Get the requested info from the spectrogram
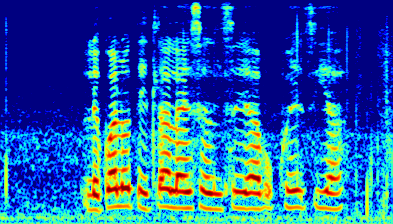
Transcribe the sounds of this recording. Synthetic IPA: lɪkʼwalɔtʼɪt͡ɬʼalaɛsɛn̩sɪjabʊkʰwet͡sʼija

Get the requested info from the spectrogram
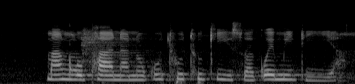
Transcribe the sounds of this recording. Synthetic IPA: maŋ͡ǃʱupʰananok̬ʼutʰutʰuk̬ʼiswak̬ʼwemid̥ʱiːja

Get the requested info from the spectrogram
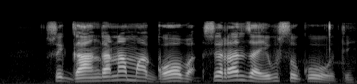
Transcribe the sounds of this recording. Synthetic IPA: ʂiɡaŋɡanamaɡɔβaʂiɾand͡zaɦiβusokoːti

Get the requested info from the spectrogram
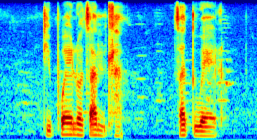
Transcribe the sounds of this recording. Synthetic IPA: d̥ipʼwɛlɔt͡sa̰n̩ːt͡ɬʰa | t͡satuwɛːlɔ

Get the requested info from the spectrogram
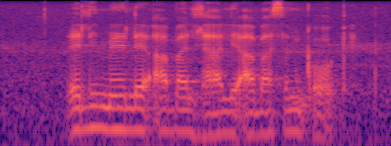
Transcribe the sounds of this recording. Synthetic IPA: elimɛlɛʔaɓaɮalḭʔaɓasem̩ǃɔ̰ːǃʰʼɛ̥

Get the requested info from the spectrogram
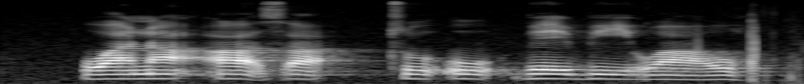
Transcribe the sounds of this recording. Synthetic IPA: wanaasatʰuʔubebiwaːɦɔ

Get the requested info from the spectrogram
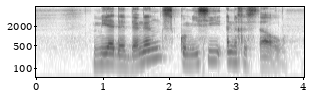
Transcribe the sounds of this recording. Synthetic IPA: miədədəŋəŋskɔmisiʔənχəstæ̰lˠ

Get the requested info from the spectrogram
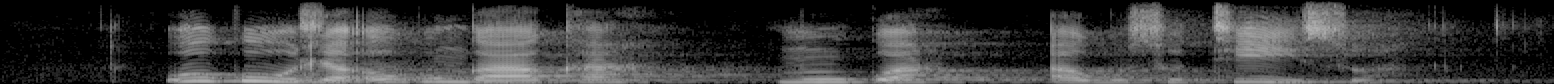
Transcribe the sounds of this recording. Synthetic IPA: uk̬uɮaʔok̬uŋʱakʰamuk̬waːk̬usutʰiːswa

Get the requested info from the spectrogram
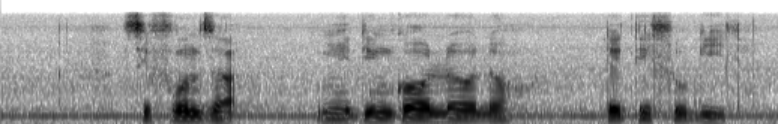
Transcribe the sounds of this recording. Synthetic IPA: sifund͡zʱa | ŋetʼiŋkʼɔlɔlɔ | letʼiɬuk̬iːlɛ

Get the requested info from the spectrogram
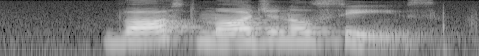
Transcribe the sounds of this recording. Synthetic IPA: vaːstmaːd͡ʒɪnəlsiːz̥

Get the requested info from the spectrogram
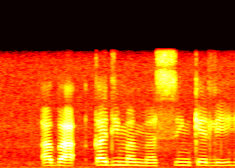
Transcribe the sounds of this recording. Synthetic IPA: abakʼadimamasɪŋ̩kʼɛlɪ

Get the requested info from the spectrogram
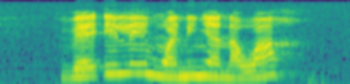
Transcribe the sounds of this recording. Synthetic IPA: bɛʔɪlɪŋwanɪɲanawa

